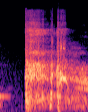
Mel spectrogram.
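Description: A single harsh cough from a man who is unwell, loud and close, a sharp burst followed by a rough trailing exhale, with no speech.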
